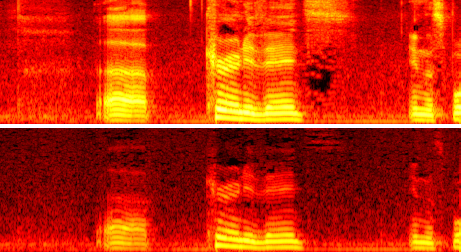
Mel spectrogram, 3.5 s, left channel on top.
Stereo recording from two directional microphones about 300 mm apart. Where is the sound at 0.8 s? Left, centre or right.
Left.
